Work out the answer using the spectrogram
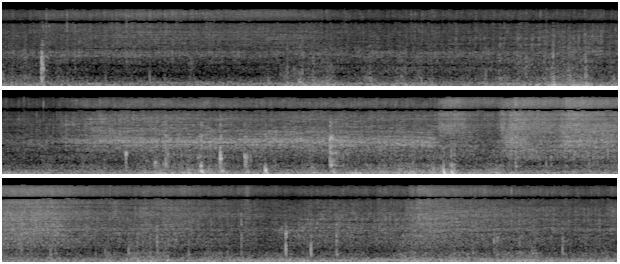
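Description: Onions and spices frying in a wok on a camping gas stove, sizzling steadily, with a wooden spatula stirring and clicking against the pan. The sizzle grows louder in the middle.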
